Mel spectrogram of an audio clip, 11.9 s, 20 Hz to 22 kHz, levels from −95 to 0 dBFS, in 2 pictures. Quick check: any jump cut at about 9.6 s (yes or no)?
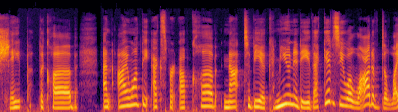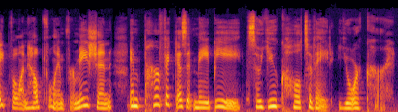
no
